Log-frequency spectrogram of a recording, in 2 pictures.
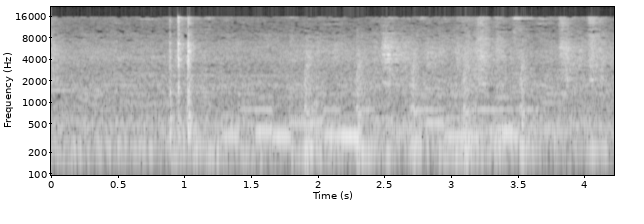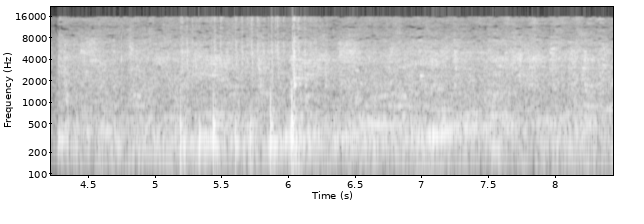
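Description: Fishin' Frenzy fruit machine playing its electronic jingle of short stepped notes while the reels spin, with a couple of clicks about a second in. From about four seconds in, louder arcade hubbub with voices and handling clicks takes over.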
